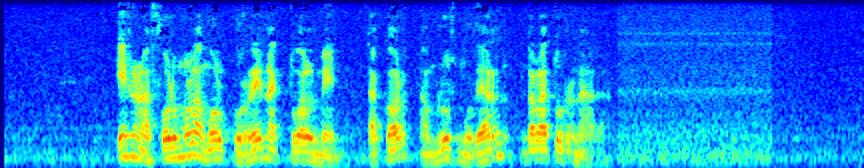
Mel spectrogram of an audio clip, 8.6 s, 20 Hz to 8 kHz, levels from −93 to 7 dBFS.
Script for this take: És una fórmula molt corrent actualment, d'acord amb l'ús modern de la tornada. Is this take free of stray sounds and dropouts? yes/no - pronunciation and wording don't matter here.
yes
